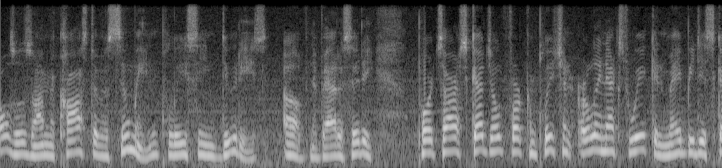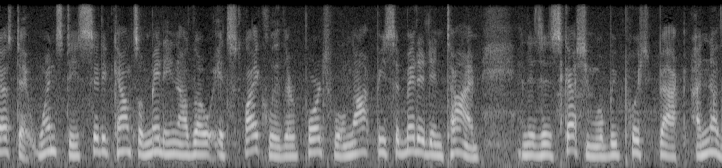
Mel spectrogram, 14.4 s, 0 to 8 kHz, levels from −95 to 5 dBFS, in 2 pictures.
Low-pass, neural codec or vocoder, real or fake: 7.2 kHz; none; real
